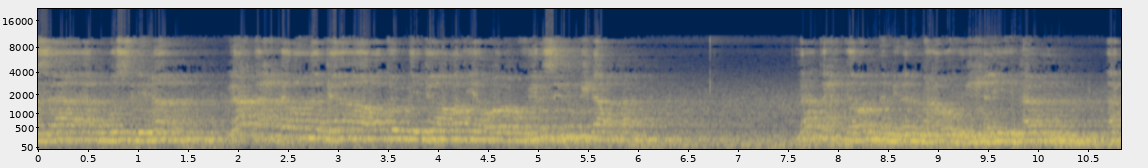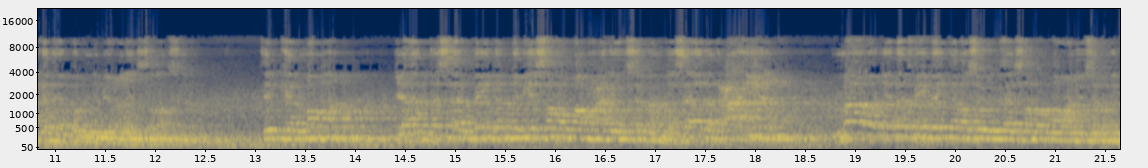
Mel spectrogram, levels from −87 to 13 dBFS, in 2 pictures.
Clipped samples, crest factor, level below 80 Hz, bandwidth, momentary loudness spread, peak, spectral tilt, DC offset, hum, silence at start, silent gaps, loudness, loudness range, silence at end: 0.4%; 8 dB; -32 dBFS; 11 kHz; 6 LU; 0 dBFS; -4 dB/octave; under 0.1%; none; 0 s; none; -8 LUFS; 3 LU; 0 s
